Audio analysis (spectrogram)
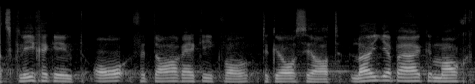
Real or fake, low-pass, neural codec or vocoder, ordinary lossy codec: fake; 14.4 kHz; autoencoder, 48 kHz, 128 numbers a frame, DAC-VAE, trained on Japanese speech; none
